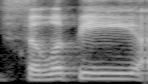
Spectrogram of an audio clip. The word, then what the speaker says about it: Phillippe: Reese Witherspoon and Ryan Phillippe, I believe, is how you're supposed to pronounce his last name.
